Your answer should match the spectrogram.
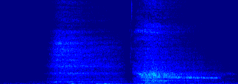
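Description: Two deep breaths, one long drawn inhale followed by one long slow exhale, soft and airy, with no talk.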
